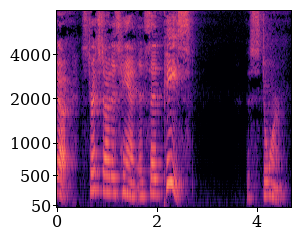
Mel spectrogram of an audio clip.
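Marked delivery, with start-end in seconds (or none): 2.1-2.7 high, loud, ringing command; commanding cry. Acted. The tired traveler commands the storm, ringing loud. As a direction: still the storm with one word.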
